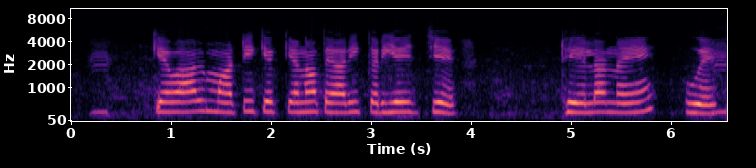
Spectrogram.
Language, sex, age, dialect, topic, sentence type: Maithili, female, 18-24, Angika, agriculture, question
